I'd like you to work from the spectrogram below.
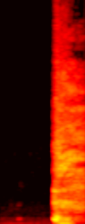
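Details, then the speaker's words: A single harsh, loud cough after a moment of quiet, from an adult with allergy-related congestion: cough. "yeah i'm going to cough a little bit i have an allergy going on"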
